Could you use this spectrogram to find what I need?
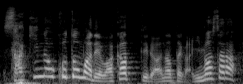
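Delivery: loud, high mock-outraged question; hammed-up protest to God; acted indignant challenge. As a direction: demand an explanation, speeding up at the end. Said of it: "言いたくなったんじゃないか".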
